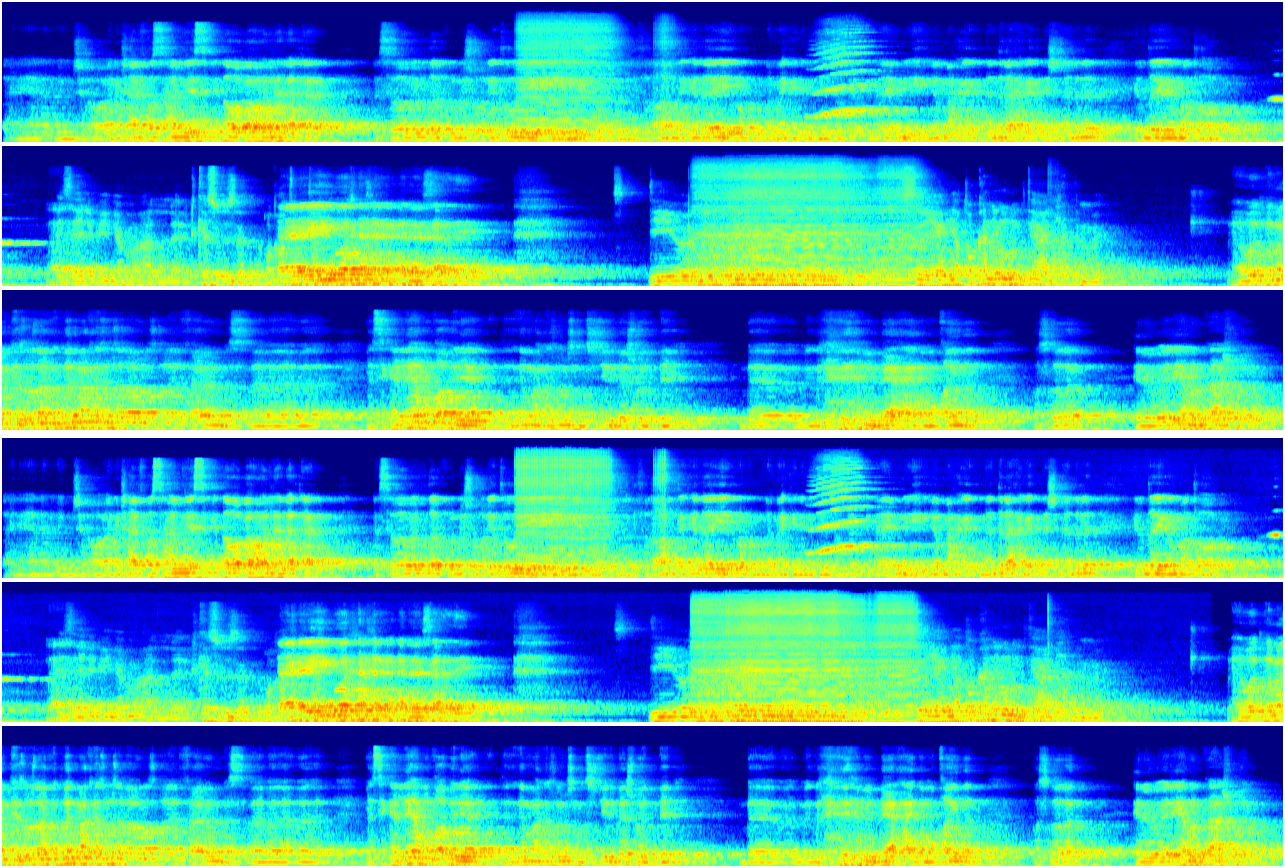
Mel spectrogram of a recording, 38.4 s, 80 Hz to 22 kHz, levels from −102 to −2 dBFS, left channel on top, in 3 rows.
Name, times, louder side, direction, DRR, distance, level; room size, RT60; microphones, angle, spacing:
voice 1, 0.0-3.2 3.7-12.3 13.2-13.7 15.6-17.6 17.9-18.3 25.1-32.5 33.0-35.4 35.9-36.5 36.9-38.2, equal, 25° right, -3 dB, 1.9 m, -30 dB
sound 1, 5.1-6.8 8.0-8.7 10.7-10.8 12.1-13.7 19.2-23.3, right 2 dB, 45° right, 1.1 m, -34 dB
voice 2, 13.3-16.3 18.9-19.0 19.3-23.8, right 1 dB, 65° left, 1 dB, 1.6 m, -32 dB
16.5 x 5.6 x 4.8 m, 2.7 s
head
